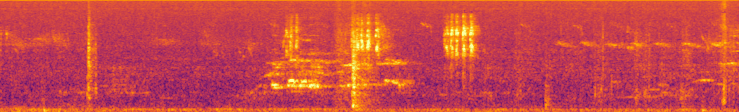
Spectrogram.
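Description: Small birds chirping, with a quick run of short chirps near the end. Around the middle a sheet-metal tin box rattles and knocks as it is lifted and set down.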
